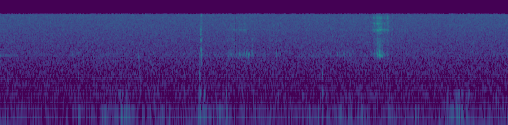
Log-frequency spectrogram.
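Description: Water sloshes and splashes around a man wading waist-deep in a river.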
